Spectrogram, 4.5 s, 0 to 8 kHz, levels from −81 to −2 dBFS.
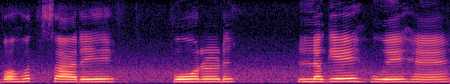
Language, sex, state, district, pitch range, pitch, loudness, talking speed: Hindi, female, Haryana, Charkhi Dadri, 240-255 Hz, 245 Hz, -14 LUFS, 80 wpm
